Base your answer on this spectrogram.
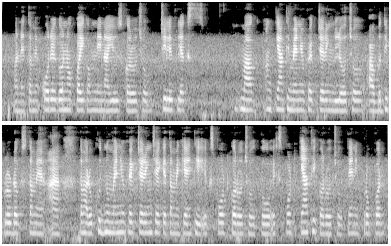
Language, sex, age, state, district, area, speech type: Gujarati, female, 18-30, Gujarat, Ahmedabad, urban, spontaneous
